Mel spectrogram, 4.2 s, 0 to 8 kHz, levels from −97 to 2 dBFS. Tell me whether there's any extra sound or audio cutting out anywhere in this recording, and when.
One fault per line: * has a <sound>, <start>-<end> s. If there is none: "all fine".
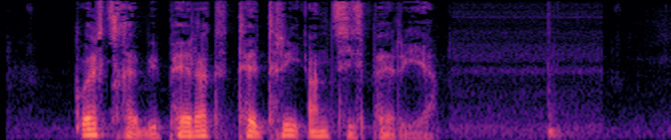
* has a thud, 3.4-3.6 s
